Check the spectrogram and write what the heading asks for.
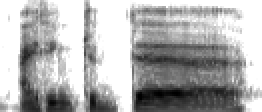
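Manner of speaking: ordinary delivery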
